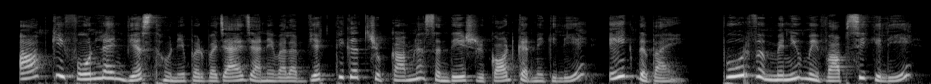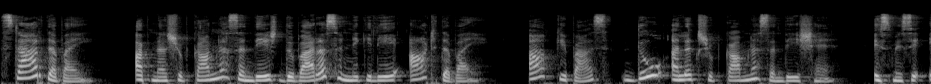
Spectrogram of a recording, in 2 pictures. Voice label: Hindi Female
